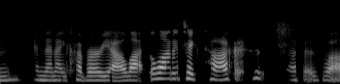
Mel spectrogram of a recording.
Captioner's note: chuckles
